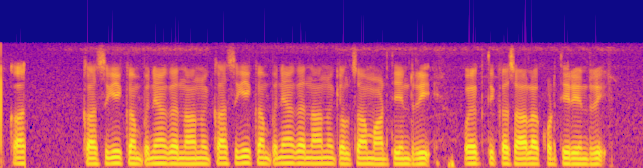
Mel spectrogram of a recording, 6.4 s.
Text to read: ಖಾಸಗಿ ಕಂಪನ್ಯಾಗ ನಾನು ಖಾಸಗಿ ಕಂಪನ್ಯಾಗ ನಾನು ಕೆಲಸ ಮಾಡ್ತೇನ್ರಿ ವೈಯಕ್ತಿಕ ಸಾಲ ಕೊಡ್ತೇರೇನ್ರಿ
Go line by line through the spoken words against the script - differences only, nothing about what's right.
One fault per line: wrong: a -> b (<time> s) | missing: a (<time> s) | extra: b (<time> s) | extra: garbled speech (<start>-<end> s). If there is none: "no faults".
no faults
